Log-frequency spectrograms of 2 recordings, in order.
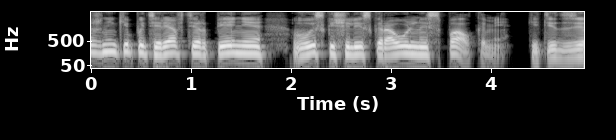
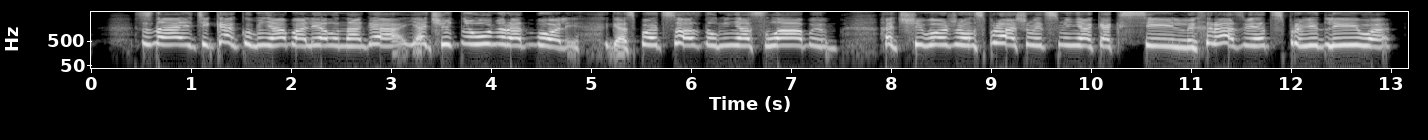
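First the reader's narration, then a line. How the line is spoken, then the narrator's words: Broken wailing with sobs. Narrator (Russian): Вопли то обрывались, то доносились снова, перемежаясь рыданиями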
